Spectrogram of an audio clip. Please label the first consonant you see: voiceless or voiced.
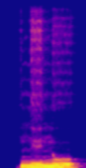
voiced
